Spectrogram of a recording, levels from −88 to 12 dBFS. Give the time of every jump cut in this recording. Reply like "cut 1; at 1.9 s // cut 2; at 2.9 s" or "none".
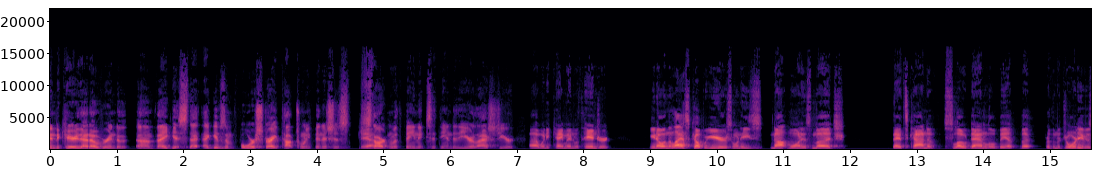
cut 1; at 7.1 s // cut 2; at 8.9 s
